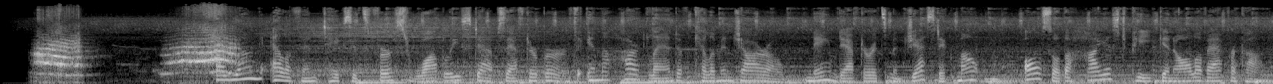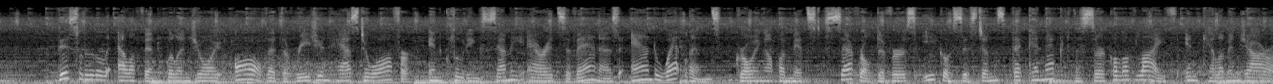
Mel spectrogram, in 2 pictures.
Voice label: Documentary

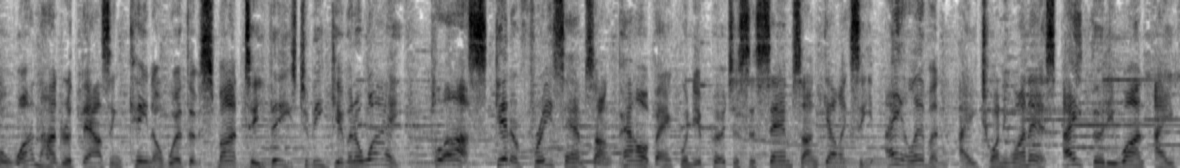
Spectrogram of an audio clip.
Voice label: Commercial Phone; Samsung; Phone Hause

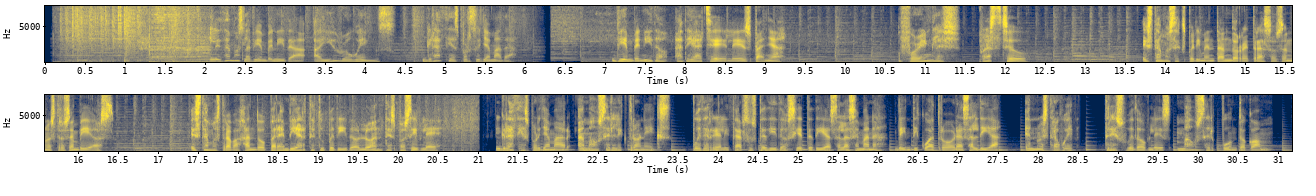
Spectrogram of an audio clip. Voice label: phone compilation voices

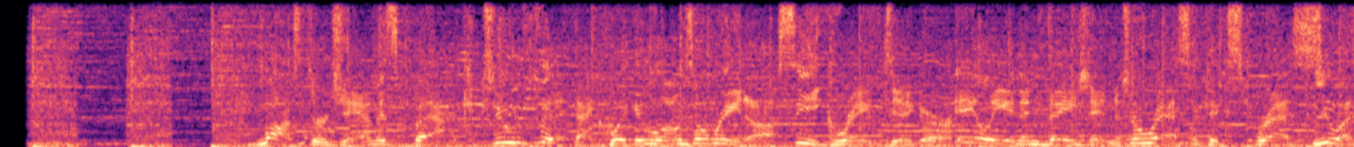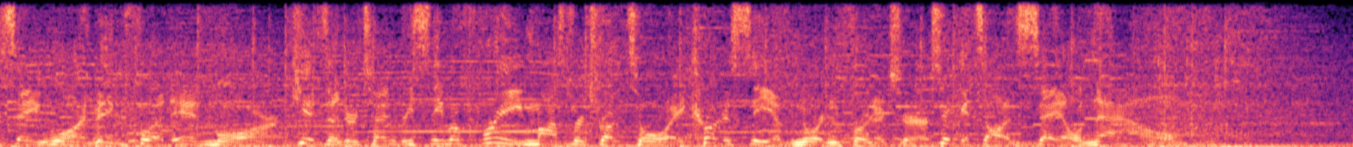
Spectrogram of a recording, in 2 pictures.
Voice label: Monster Truck Tv Commercial; Television Spots; Excited

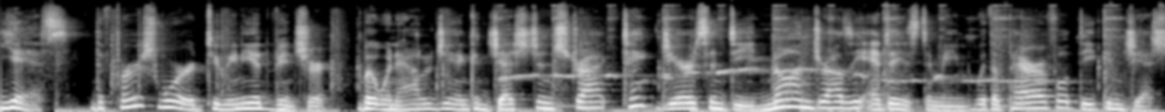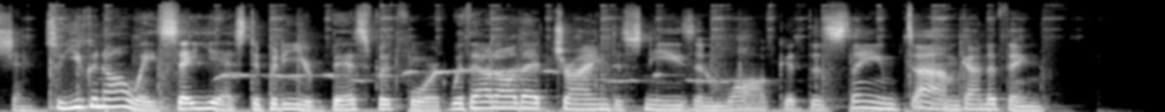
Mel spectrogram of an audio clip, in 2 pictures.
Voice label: Allergy Commercial

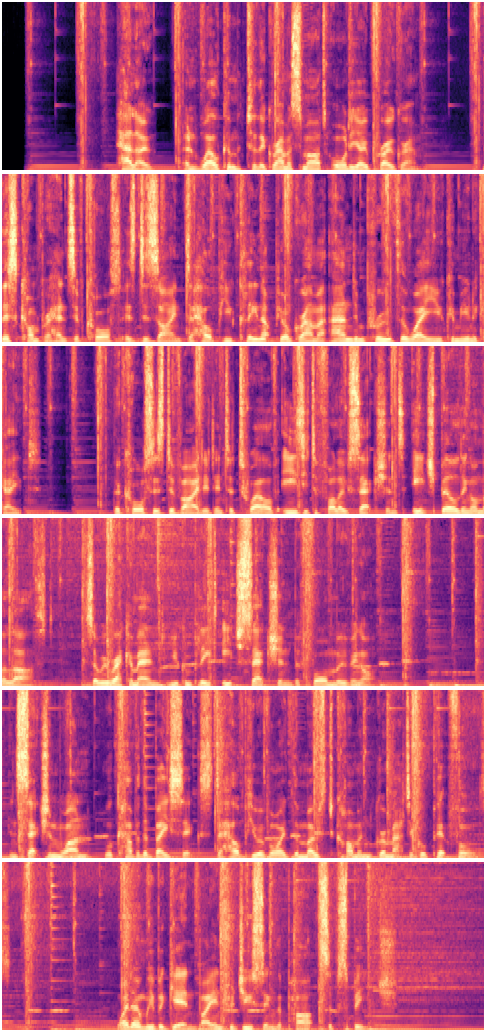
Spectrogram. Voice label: E Learning; Grammarsmart

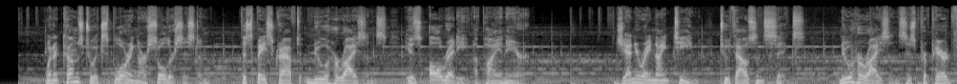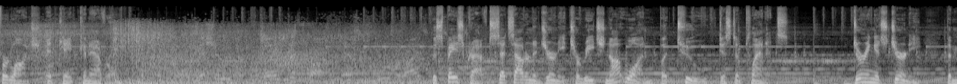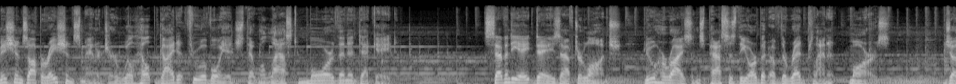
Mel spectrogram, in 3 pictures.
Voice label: Narration and Infomercial

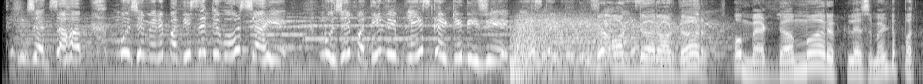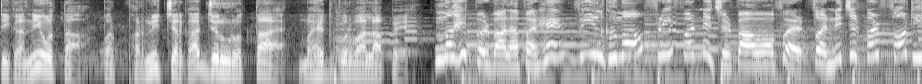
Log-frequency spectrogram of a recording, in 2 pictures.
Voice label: haryanvi

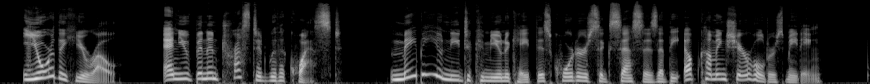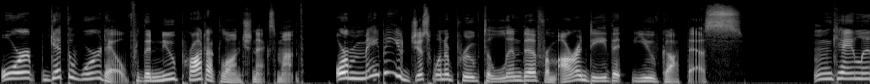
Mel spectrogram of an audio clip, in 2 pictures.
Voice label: Eccentric Fun

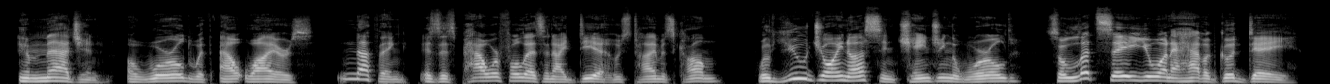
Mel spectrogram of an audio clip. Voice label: Voice Dry

